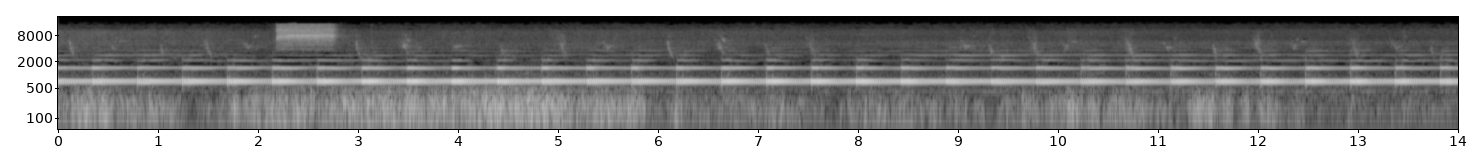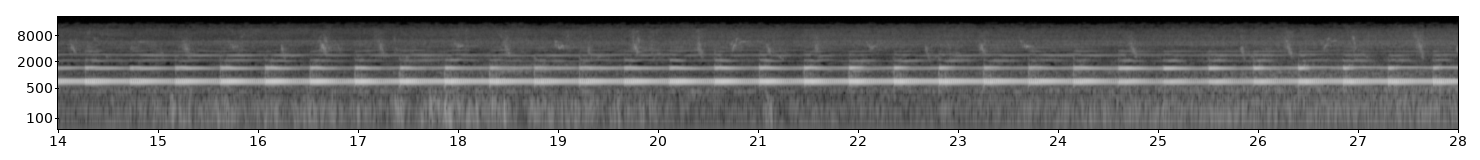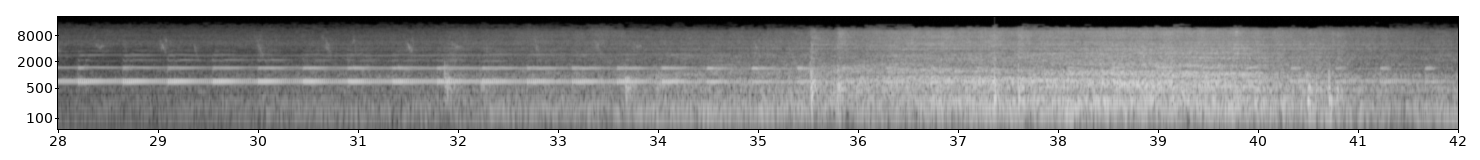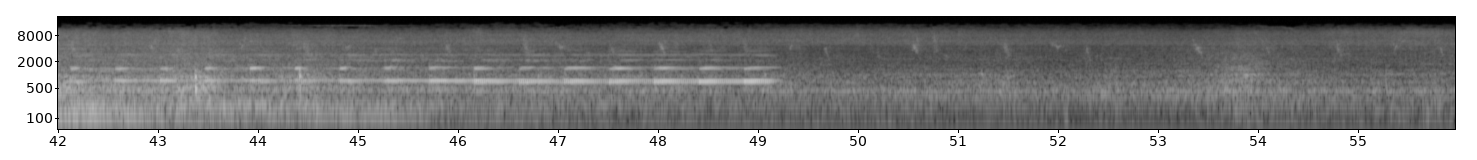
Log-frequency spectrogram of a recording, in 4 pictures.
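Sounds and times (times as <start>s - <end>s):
rail joint clacks: 0.0s - 49.4s
level crossing warning bell: 0.0s - 50.1s
diesel railcar passing: 0.0s - 55.9s.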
